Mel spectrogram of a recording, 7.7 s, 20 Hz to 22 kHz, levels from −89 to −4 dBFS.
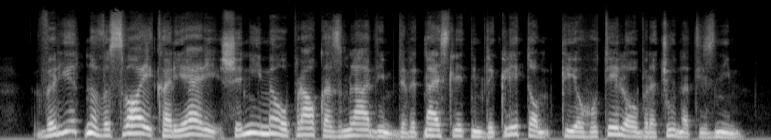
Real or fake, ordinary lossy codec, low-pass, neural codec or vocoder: fake; MP3, 96 kbps; 19.8 kHz; codec, 44.1 kHz, 7.8 kbps, DAC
